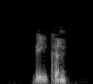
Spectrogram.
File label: "beechen", English; adjectives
